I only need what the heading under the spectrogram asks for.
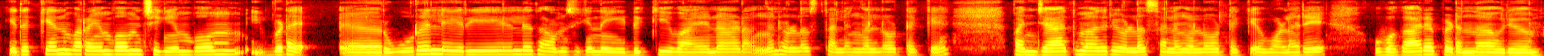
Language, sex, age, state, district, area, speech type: Malayalam, female, 30-45, Kerala, Palakkad, rural, spontaneous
